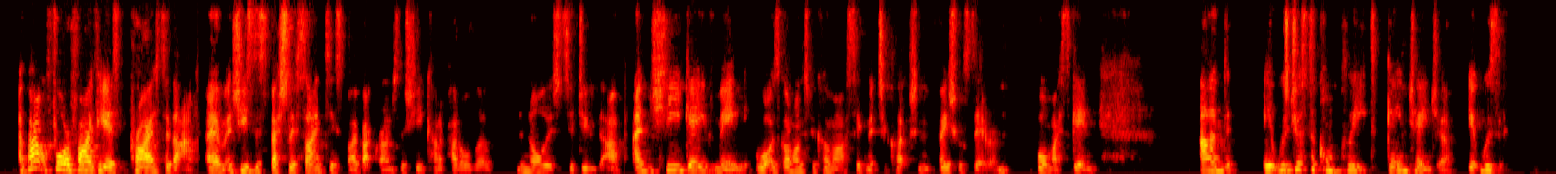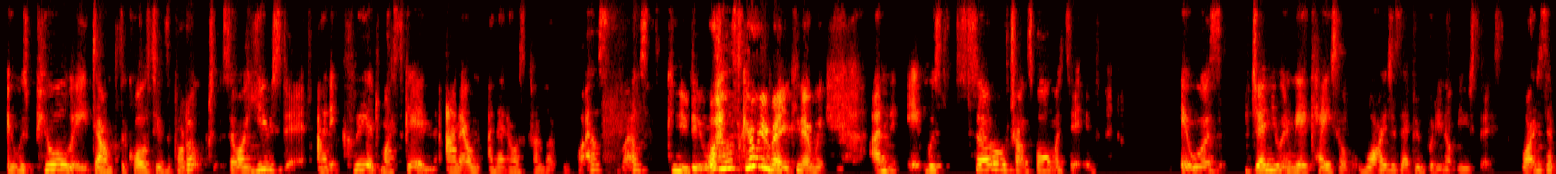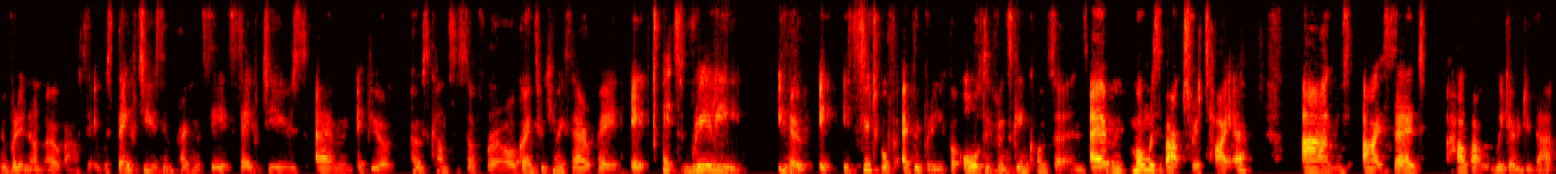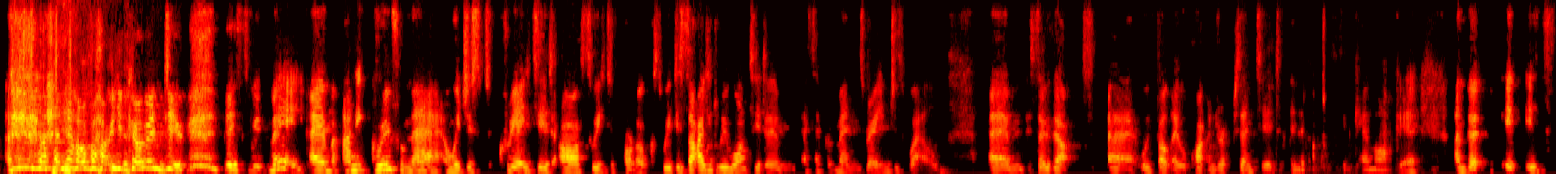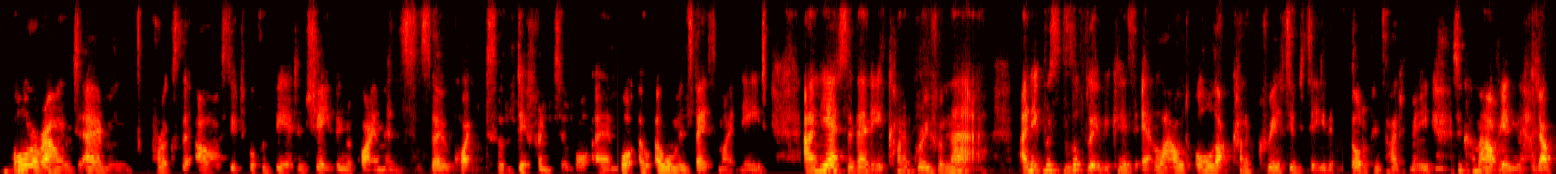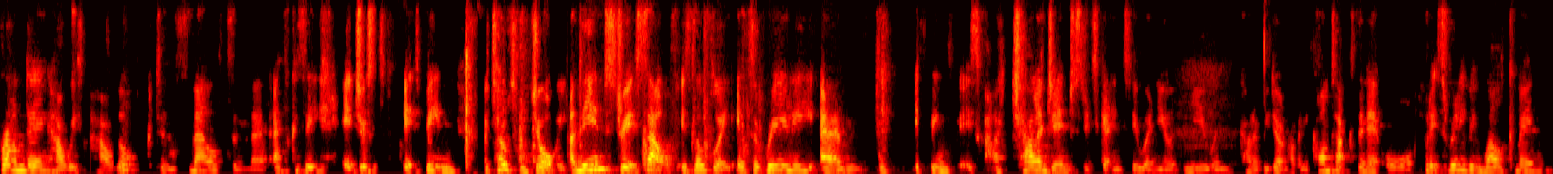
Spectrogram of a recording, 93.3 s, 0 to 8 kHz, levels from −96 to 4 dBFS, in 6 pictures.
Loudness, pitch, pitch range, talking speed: -34 LUFS, 180 Hz, 160-215 Hz, 220 wpm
